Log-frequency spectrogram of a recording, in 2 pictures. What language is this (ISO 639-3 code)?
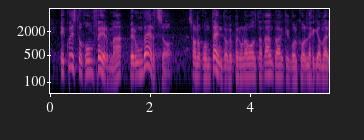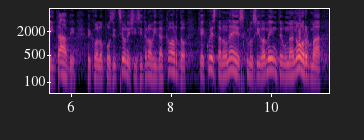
ita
